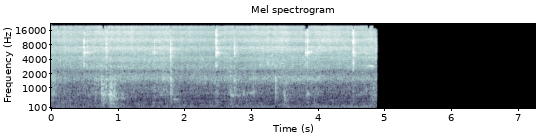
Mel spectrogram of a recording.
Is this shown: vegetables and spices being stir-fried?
yes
